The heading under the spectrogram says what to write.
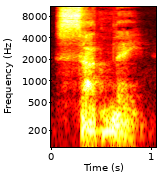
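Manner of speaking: ordinary delivery, nothing marked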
